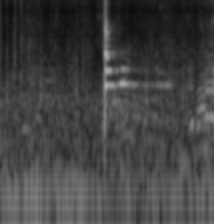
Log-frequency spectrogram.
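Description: A softball bat cracks against a ball.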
